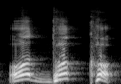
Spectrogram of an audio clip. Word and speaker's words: অধ্যক্ষ: অধ্যক্ষ, তাহলে এখানে কিন্তু উচ্চারণ হচ্ছে না, ও উচ্চারণ হচ্ছে, তাহলে ও দা ওদ, ধোক, ধয় ওকার ক, ধোক, খো, ক্ষয় ওকারে খো, ও ধোক খো, তাই না এটা।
